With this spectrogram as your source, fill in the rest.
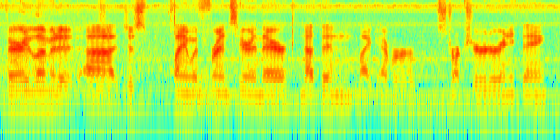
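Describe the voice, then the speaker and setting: Over noticeable background noise and audible room echo, a man with an American accent talks at a moderate pace with fairly even intonation. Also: medium pitch for a man. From US. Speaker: football quarterback. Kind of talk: casual interview.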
